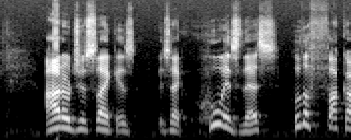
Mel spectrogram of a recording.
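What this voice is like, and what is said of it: Usual voice. Nothing is said of it.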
